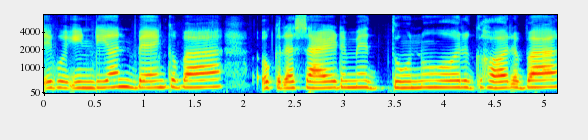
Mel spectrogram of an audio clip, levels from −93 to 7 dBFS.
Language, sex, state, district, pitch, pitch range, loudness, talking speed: Bhojpuri, female, Bihar, Muzaffarpur, 250 Hz, 235-255 Hz, -15 LUFS, 130 wpm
